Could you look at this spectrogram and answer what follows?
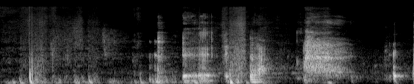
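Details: Man burping: several loud, low, rumbling belches in a row with brief gaps.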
